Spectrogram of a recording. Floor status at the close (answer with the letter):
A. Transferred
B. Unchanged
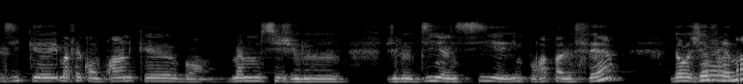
B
